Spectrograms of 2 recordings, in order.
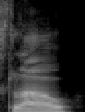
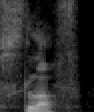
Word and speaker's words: Slough: It is spelled Slough, and it's pronounced Slough, not Slough, as many people have said it when they first read it.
